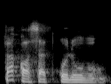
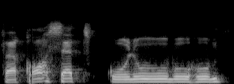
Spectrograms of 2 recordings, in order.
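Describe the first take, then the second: First: فَقَسَتْ قُلُوبُهُمْ rushed, every syllable the same weight; فَقَسَتْ قُلُوبُهُمْ without nabr; no nabr, equal weight. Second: فَقَسَتْ قُلُوبُهُمْ with the stress on فَقَسَتْ, run on quickly; فَقَسَتْ قُلُوبُهُمْ with nabr; correct reading with nabr. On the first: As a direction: flatten فَقَسَتْ, no stress on any syllable. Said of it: "if I do no nabr and I give everything an equal portion". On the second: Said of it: "You read it as". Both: Shown as a demonstration.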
